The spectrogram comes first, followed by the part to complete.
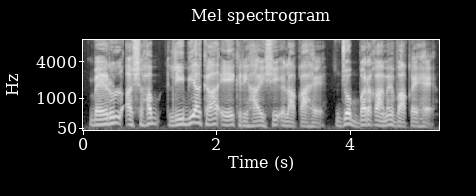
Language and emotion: Urdu, neutral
